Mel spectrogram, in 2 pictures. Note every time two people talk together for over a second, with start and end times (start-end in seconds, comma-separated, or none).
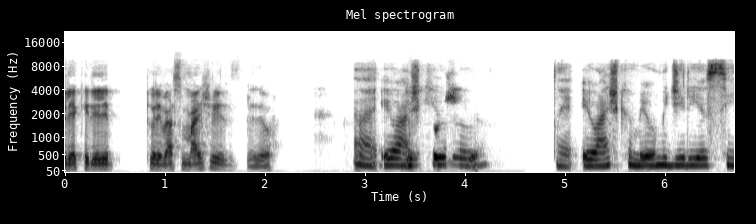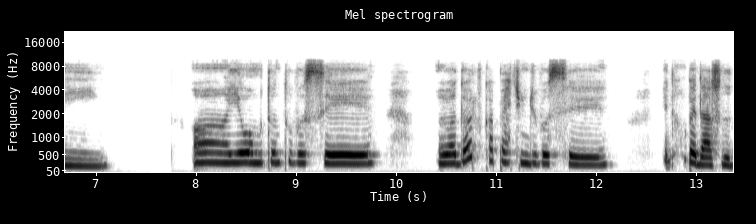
none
